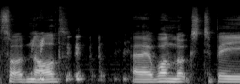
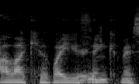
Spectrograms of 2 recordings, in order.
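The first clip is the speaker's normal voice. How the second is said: very quiet, soft, hushed, under the breath; 4 semitones lower, 10 dB quieter than usual. In a role-play scene, a character speaks to another character, speaking quietly. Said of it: "He says quietly".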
